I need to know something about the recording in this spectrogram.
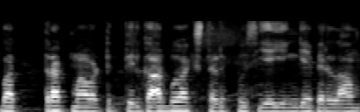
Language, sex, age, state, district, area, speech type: Tamil, male, 18-30, Tamil Nadu, Nagapattinam, rural, read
